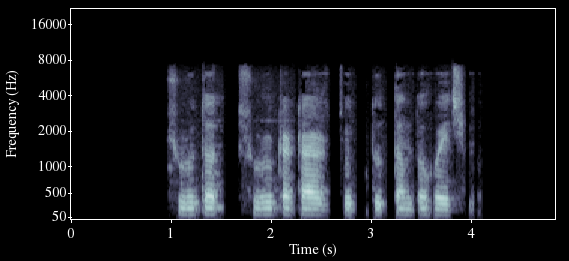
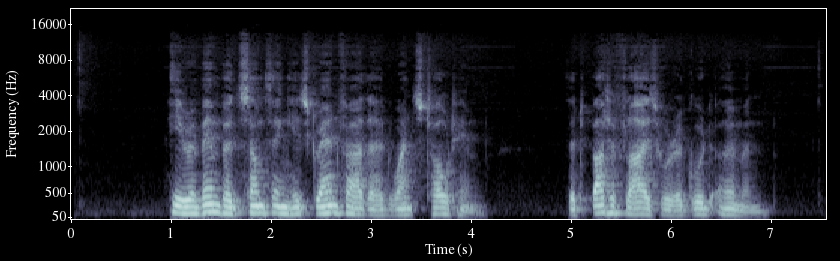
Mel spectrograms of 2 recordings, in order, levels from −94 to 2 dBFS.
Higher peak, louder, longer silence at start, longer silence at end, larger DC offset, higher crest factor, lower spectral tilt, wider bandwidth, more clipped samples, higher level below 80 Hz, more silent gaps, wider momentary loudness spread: about the same, -4 dBFS vs -6 dBFS; about the same, -23 LUFS vs -21 LUFS; about the same, 0.95 s vs 1 s; first, 0.85 s vs 0.6 s; neither; about the same, 22 dB vs 18 dB; second, -4.5 dB/octave vs -7.5 dB/octave; second, 7.6 kHz vs 11.5 kHz; neither; second, -68 dBFS vs -60 dBFS; first, 1.54-1.65 s, 2.59-2.67 s, 2.86-2.92 s, 3.15-3.21 s vs none; about the same, 12 LU vs 12 LU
